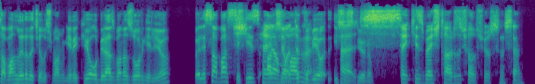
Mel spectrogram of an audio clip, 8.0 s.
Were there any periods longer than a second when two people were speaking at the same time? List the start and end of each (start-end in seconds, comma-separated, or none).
3.9-5.6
